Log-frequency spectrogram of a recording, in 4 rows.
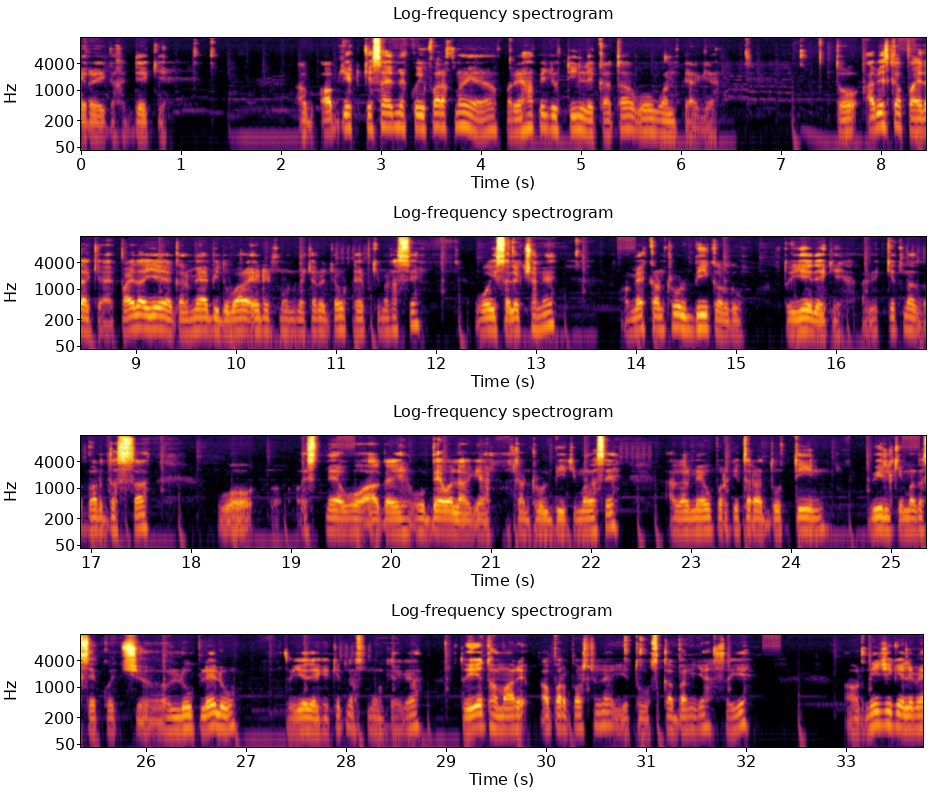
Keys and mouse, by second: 1.1 click, 6.6 middle click, 11.4 Tab, 12.8 click, 14.8 ctrl+b, 30.8 click, 31.7 middle click.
